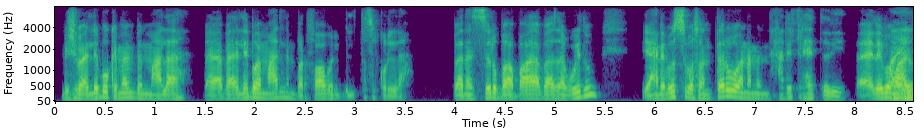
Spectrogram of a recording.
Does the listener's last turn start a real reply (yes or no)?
yes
